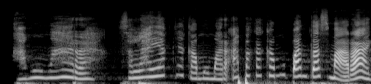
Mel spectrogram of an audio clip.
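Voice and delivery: a hint of a probing, patient God; God questioning. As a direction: ask it like God gently testing Jonah. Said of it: "Tuhan Allah bilang begini".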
